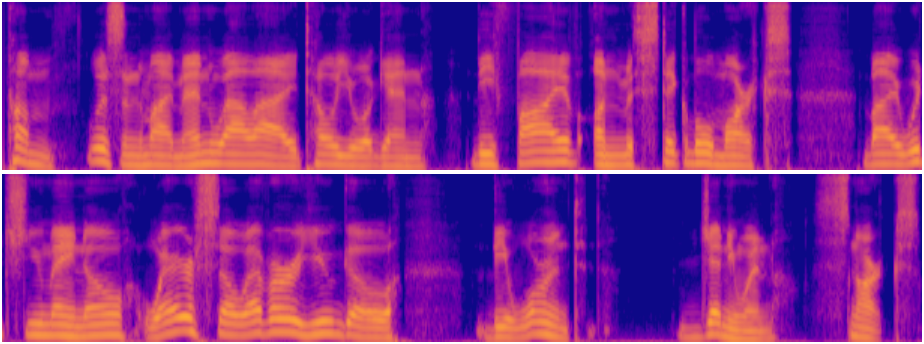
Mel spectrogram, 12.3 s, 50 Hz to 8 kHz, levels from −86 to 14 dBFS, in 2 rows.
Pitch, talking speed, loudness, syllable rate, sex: 130 Hz, 120 wpm, -16 LUFS, 4.0 syllables/s, male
